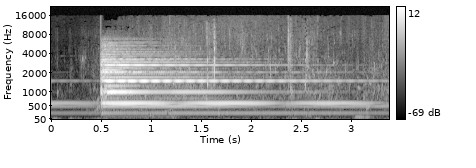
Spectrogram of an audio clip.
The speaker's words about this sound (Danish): ja, så er der altså også hængt en, øh, en kirkeklokke her. Og jeg har det sådan, når det er, jeg står, og jeg har stået der før, hvis man sådan er helt stille og lytter efter, så den her kirkeklokke, altså den ringer næsten med tusind års historie.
